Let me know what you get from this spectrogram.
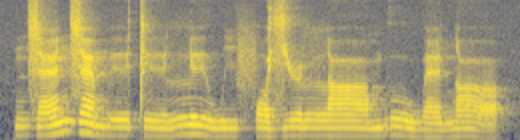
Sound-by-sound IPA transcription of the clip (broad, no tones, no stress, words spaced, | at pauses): nzænzæmɪː tɪːlːɪwi fɔzʲə˞ lːɑːmbʊːwæ nɑ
